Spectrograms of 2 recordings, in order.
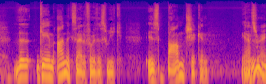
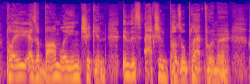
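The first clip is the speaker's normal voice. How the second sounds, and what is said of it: Exaggerated put-on performance voice. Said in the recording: “my awesome voice”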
